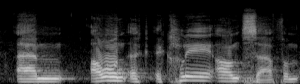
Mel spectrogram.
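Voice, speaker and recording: Noticeable background noise surrounds the speech. The man's intonation is lively. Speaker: resident asking a question at a public meeting. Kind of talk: public meeting question. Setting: community centre meeting with audience. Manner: halting, repetitive.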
